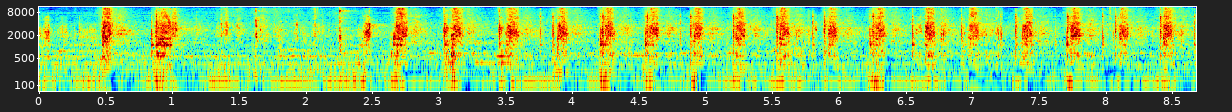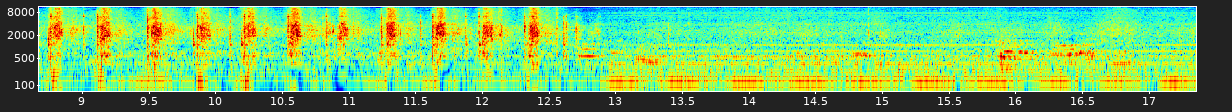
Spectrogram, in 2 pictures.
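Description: Ferrocerium fire-starter rod scraped hard with a steel striker, a rapid series of rasping strikes about three a second throwing sparks onto a paper napkin to light it. The strikes stop about 13 seconds in.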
